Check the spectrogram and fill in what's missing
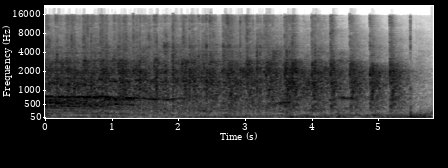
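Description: Church audience welcoming a pastor with sustained applause and cheering, a dense crowd wash that holds loud throughout and sharpens into distinct claps toward the end.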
